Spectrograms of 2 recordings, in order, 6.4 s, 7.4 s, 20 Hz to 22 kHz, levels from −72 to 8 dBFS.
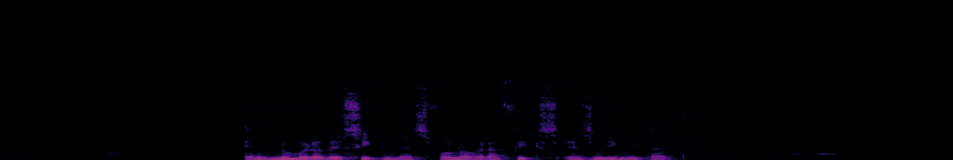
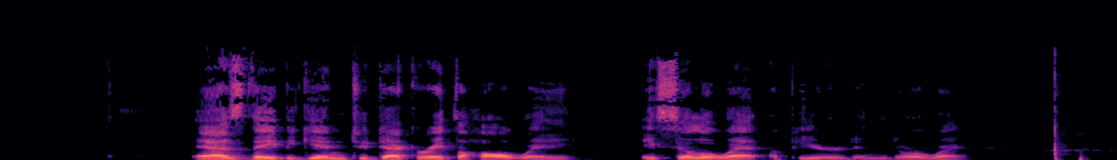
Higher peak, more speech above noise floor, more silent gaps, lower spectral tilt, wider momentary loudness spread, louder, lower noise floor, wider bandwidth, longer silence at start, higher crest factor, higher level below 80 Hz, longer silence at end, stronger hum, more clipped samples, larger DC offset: second, -26 dBFS vs -2 dBFS; second, 35 dB vs 68 dB; neither; first, -5.5 dB/octave vs -4 dB/octave; second, 9 LU vs 17 LU; second, -42 LUFS vs -19 LUFS; second, -76 dBFS vs -86 dBFS; second, 11.5 kHz vs 15.5 kHz; first, 1.65 s vs 1.3 s; about the same, 18 dB vs 18 dB; second, -70 dBFS vs -62 dBFS; first, 0.8 s vs 0.2 s; neither; neither; neither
